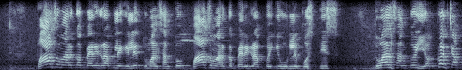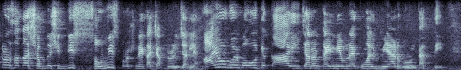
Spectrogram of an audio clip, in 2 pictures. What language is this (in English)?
Marathi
